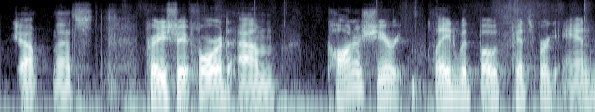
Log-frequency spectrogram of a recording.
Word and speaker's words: Sheary: I also can never remember if it's Connor Sheary or Connor Sherry because I know he changed his pronunciation like halfway through his time with Pittsburgh, and I can't remember what the What proper it one was. is. I Well, believe it's Connor Sherry now.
